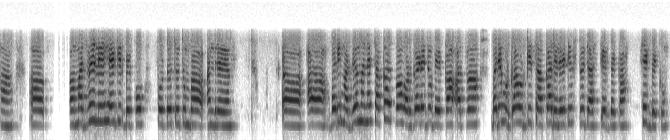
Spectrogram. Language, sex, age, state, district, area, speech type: Kannada, female, 18-30, Karnataka, Shimoga, rural, conversation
